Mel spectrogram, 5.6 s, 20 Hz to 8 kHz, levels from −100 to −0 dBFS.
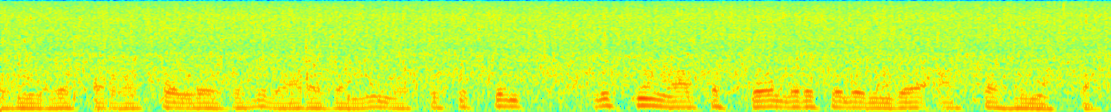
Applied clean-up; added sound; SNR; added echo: none; Rain; -3 dB; none.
